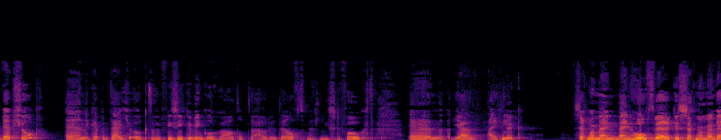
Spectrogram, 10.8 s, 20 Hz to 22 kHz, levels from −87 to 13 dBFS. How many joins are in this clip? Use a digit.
2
